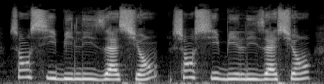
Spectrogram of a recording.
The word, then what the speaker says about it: sensibilisation: Thế vì mình đọc âm giờ bởi vì là chữ S đó nó nằm ở giữa hai nguyên âm.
